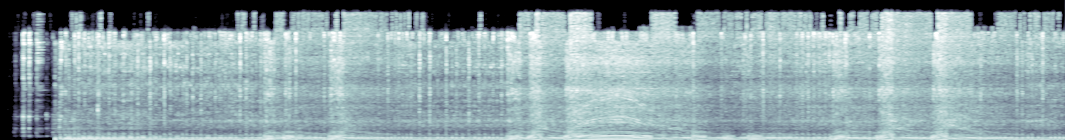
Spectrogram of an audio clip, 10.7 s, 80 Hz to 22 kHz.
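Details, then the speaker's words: Husqvarna 268 chainsaw, high jet turned out another quarter turn yet still lean: screams to a thin, hard high rev with no four-stroking burble, drops and revs again; dangerously lean, fueling issue. Lean running at high speed. "did you guys hear that this thing is going super lean okay I'm going to turn this High jet out another quarter turn it should be way too rich right now but it's not"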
